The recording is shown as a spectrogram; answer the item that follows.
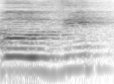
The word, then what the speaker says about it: Vozhi: Vozhi, am I saying that correctly? You're saying it correctly.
